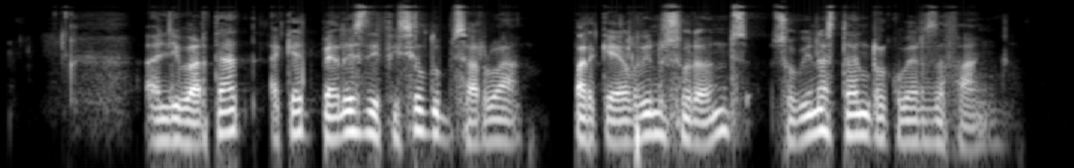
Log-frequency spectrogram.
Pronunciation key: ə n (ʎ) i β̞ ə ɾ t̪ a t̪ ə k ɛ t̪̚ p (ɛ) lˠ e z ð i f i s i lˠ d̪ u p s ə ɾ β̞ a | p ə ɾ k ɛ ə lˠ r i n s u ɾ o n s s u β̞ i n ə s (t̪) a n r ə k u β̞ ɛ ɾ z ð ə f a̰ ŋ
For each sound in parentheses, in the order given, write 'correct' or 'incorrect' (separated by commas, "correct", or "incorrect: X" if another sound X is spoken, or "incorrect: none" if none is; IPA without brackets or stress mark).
correct, correct, correct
